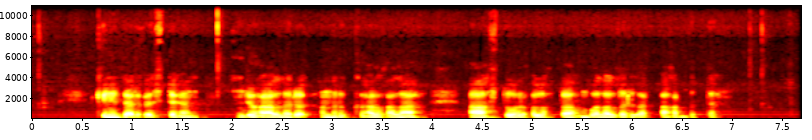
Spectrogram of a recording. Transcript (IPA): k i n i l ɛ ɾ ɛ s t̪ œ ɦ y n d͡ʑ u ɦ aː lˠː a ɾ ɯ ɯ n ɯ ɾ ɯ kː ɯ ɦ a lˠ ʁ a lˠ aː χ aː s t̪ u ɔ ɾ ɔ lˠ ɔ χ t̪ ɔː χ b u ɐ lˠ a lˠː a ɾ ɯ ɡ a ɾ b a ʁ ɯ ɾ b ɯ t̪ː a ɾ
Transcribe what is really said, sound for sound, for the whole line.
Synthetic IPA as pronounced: k i n i l ɛ ɾ œ s t̪ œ ɦ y n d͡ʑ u ɦ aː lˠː a ɾ ɯ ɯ n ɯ ɾ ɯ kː ɯ ɦ a lˠ ʁ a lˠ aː χ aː s t̪ u ɔ ɾ ɔ lˠ ɔ χ t̪ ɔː χ b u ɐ lˠ a lˠː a ɾ ɯ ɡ a ɾ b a ʁ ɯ ɾ b ɯ t̪ː a ɾ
